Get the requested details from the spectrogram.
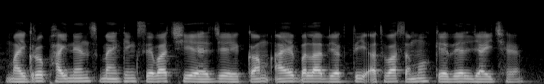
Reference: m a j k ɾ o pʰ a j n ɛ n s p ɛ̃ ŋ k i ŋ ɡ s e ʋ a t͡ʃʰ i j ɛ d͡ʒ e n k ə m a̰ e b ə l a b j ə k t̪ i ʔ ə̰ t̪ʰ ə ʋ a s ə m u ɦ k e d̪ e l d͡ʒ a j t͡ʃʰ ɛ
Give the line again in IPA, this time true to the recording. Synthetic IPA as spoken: m a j k ɾ o pʰ a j n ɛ n s b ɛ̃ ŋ k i ŋ ɡ s e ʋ a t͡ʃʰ i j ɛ d͡ʒ e k ə m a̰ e b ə l a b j ə k t̪ i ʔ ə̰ t̪ʰ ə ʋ a s ə m u ɦ k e d̪ e l d͡ʒ a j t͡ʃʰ ɛ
